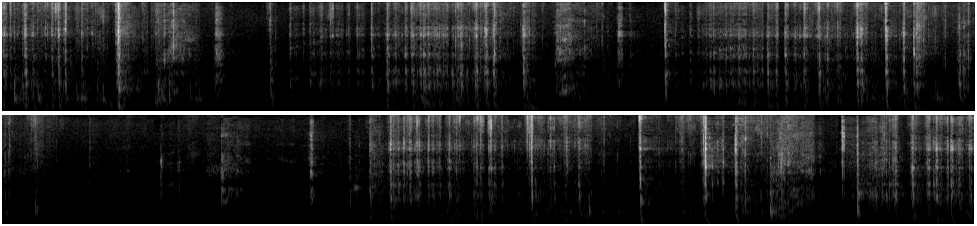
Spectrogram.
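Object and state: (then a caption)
Bar soap being shaved. A utility knife blade repeatedly shaves the edge of a solid green oval bar of soap held in the hand, peeling it into fine curls. The quiet, dry scraping comes as a steady run of short, bright rasps and crisp crackles with almost no low end, and the strokes rise and fall in intensity with brief pauses between bursts.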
